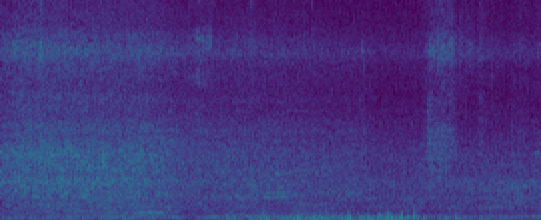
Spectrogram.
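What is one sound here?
A man chews and eats noisily close by.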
